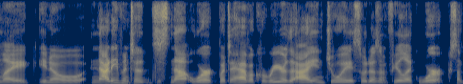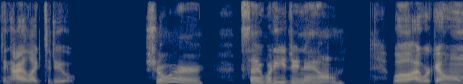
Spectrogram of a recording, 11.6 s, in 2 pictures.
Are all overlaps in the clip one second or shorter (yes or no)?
yes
